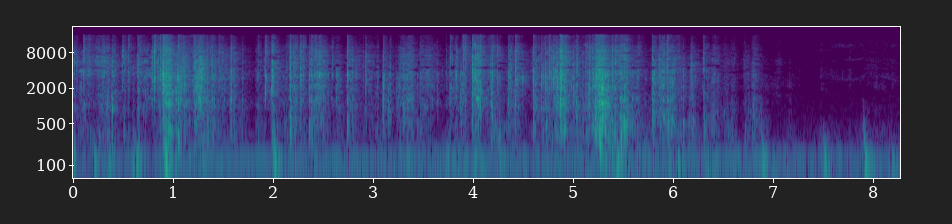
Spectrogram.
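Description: Foil trading-card pack wrapper being torn open and crinkled by hand: a dense crackle of crinkling foil, loudest about a second in and again around five seconds, dying down near the end.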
